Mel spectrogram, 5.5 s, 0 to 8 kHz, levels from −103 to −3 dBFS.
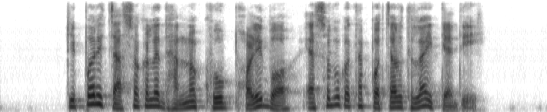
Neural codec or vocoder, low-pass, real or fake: codec, 16 kHz, 8 kbps, FreqCodec, smaller model; 7.2 kHz; fake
